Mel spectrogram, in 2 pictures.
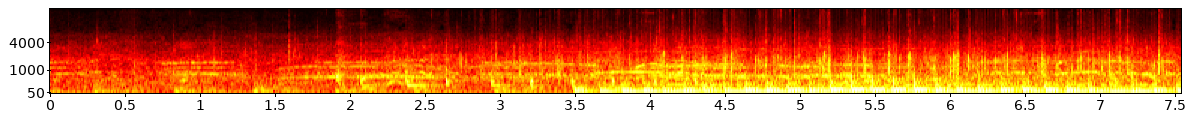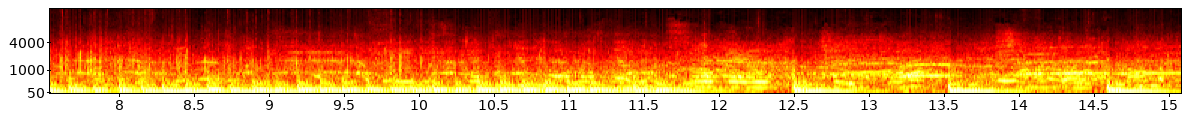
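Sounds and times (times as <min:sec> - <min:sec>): crowd chatter: 0:00.0 - 0:15.0
low group chant: 0:00.0 - 0:15.0.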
